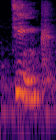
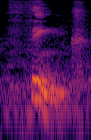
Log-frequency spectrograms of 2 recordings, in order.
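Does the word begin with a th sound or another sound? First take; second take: another sound; th sound. First: The word begins without a th sound. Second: The word begins with a th sound. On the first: The speaker calls it wrong. "I do not say" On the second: The speaker calls it right. "but rather think. The theta sound"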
